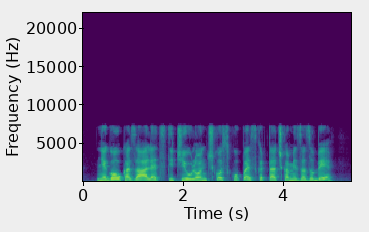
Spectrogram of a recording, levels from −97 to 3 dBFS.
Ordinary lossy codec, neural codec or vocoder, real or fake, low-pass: none; none; real; 7.2 kHz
